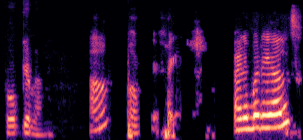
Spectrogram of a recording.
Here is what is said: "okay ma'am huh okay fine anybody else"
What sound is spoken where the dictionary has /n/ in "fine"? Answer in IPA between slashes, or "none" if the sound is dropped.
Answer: none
